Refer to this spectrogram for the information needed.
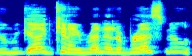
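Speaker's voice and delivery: mock crying, pleading voice. Retelling a call to a sister about breast milk: imitating own past crying. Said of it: "I called my sister crying".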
